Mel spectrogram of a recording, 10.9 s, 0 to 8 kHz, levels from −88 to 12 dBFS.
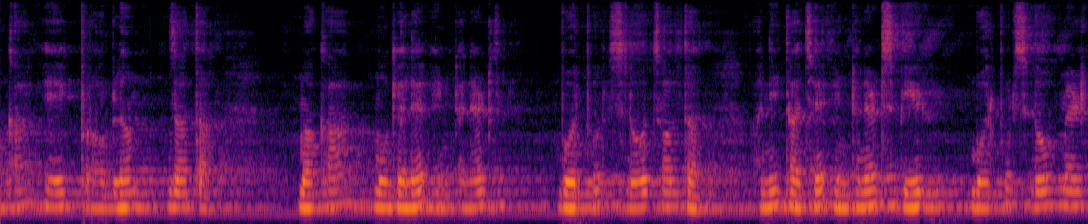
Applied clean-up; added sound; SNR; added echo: none; none; none; reverberation time 2.2 s.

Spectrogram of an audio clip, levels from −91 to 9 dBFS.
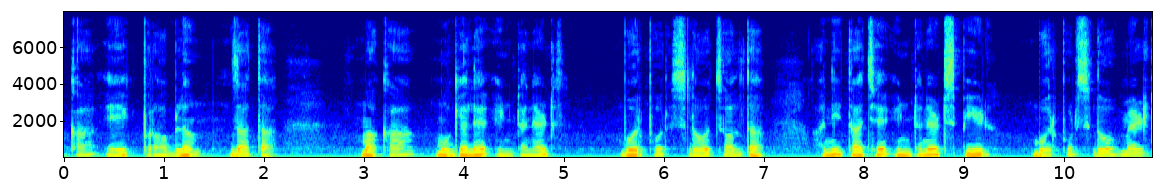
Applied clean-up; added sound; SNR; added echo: none; none; none; none.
